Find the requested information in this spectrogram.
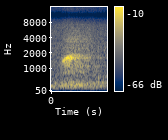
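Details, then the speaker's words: Harsh, high-pitched inspiratory stridor in a calm, non-crying child during IMCI cough and difficult-breathing assessment, indicating narrowing of the larynx, trachea or epiglottis. "سترايدر صوت في النفس الداخل inspiratory sound. بصوا harsh sound during inspiration والطفل هادي مش بيعيط لان احيانا في اطفال لما بتعيط بتطلع صوت الصفارة ده الاهل يقولك بيصفر."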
